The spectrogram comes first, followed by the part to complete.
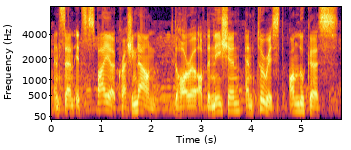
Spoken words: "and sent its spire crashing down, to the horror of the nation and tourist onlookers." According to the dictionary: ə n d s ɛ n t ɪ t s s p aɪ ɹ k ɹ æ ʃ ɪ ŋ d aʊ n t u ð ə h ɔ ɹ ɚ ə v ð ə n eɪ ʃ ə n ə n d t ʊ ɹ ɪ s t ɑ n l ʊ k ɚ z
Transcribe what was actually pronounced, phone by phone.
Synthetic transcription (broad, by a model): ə n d s ɛ n t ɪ t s s p aɪ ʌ k ɹ æ ʃ ɪ ŋ d aʊ n t u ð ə h ɔ ɹ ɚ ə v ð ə n eɪ ʃ ə n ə n t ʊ ɹ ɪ s t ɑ n l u k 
